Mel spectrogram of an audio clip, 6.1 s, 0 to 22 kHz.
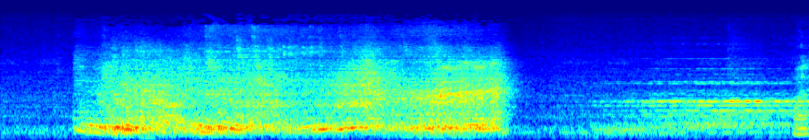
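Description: Dolby TrueHD 7.1 logo trailer playing through home-theatre speakers: a loud swirling whoosh with sweeping pitches for about three seconds that cuts off suddenly, then a steady chord swelling up near the end.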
